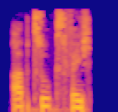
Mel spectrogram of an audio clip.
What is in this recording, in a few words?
"abzugsfähig", german; adjectives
